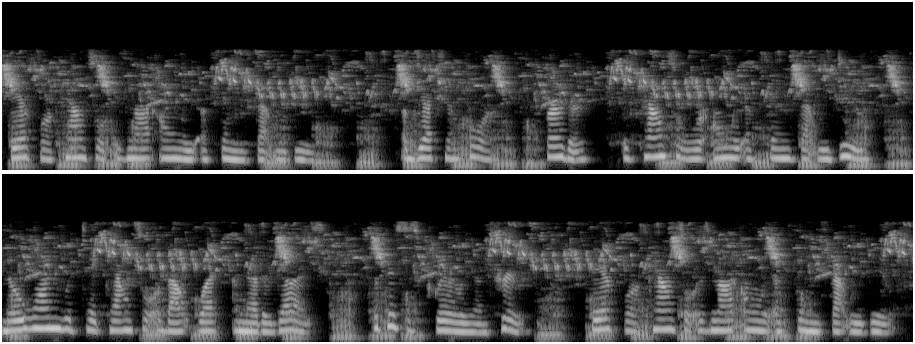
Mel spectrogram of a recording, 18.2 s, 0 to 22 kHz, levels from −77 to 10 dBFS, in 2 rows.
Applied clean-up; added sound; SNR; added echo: classical method log-MMSE.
